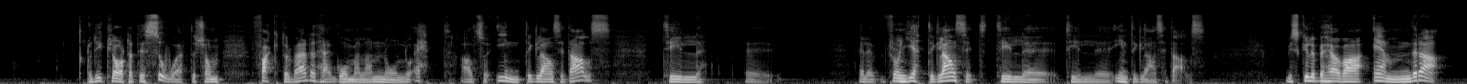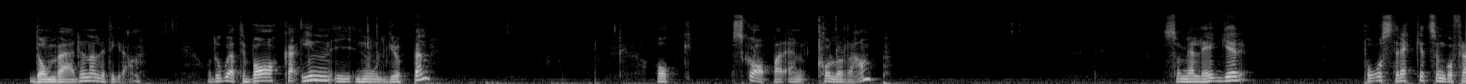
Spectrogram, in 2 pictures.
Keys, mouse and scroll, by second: 15.5 click, 17.5 Tab, 18.9-20.7 drag, 22.0 shift+a, 23.9 click.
